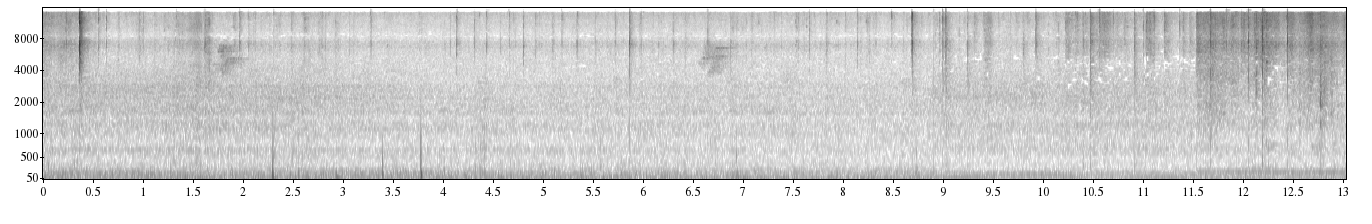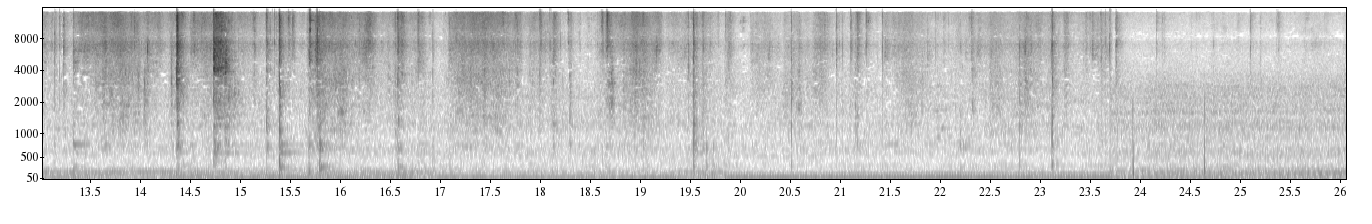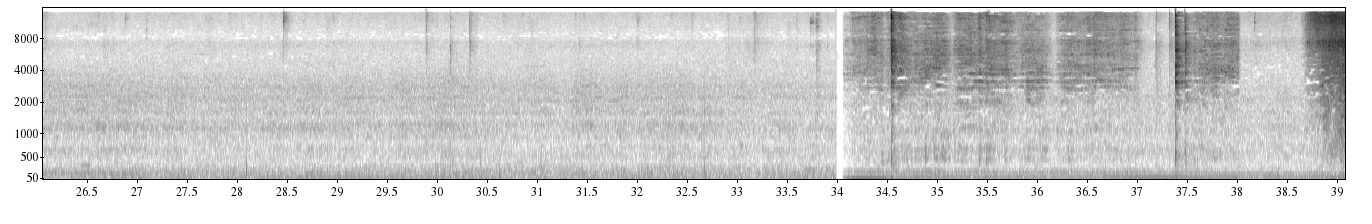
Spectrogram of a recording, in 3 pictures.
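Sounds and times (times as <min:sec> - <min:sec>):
hands handling wet fish: 0:10.2 - 0:23.7.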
